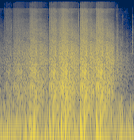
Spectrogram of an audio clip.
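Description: Gunfire in the Roblox game Da Hood rings out as rapid bursts of loud shots in quick succession, with a few heavier cracks standing out near the middle.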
